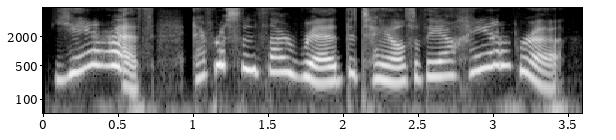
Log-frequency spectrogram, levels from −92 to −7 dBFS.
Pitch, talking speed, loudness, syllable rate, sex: 305 Hz, 165 wpm, -19 LUFS, 4.7 syllables/s, female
